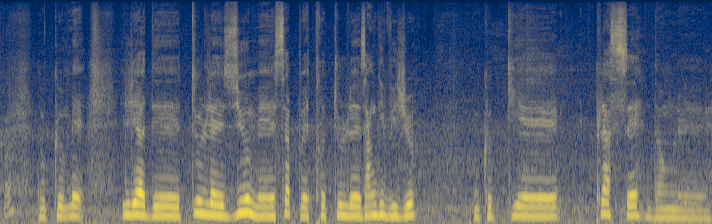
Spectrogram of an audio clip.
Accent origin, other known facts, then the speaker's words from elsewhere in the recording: Seoul, South Korea; French is a second language; je viens de Séoul en Corée, il y a toujours des grands immeubles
